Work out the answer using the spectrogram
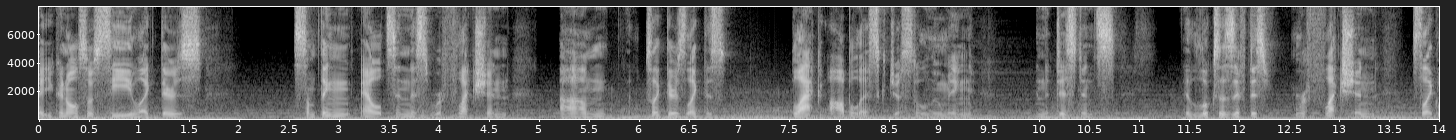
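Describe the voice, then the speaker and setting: A man narrating a tabletop game as game master, describing scenes slowly with lots of "uh" and "like". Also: low-pitched, flat delivery, bright, forceful tone, soft background music.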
